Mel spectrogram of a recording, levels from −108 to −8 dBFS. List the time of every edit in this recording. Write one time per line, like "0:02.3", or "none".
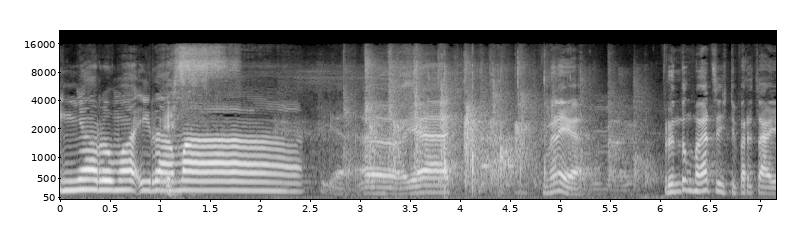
none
